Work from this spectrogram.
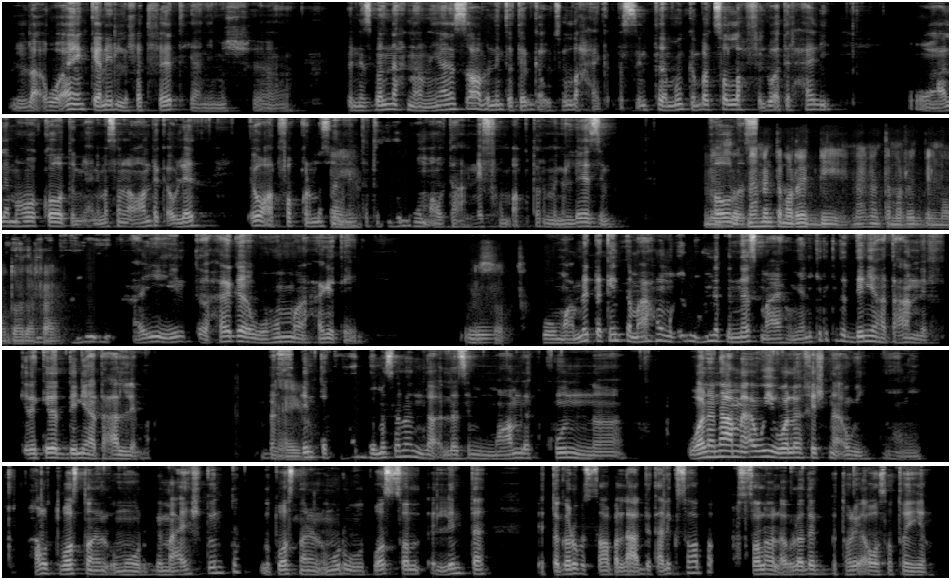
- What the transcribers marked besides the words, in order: tapping; static; distorted speech; other background noise
- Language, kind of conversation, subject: Arabic, unstructured, إزاي الذكريات بتأثر على ثقتك في نفسك وإنت بتتفاوض؟
- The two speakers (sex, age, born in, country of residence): male, 20-24, Egypt, Egypt; male, 30-34, Egypt, Egypt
